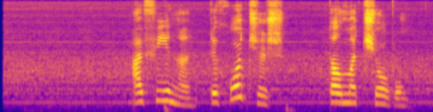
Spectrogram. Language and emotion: Russian, neutral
